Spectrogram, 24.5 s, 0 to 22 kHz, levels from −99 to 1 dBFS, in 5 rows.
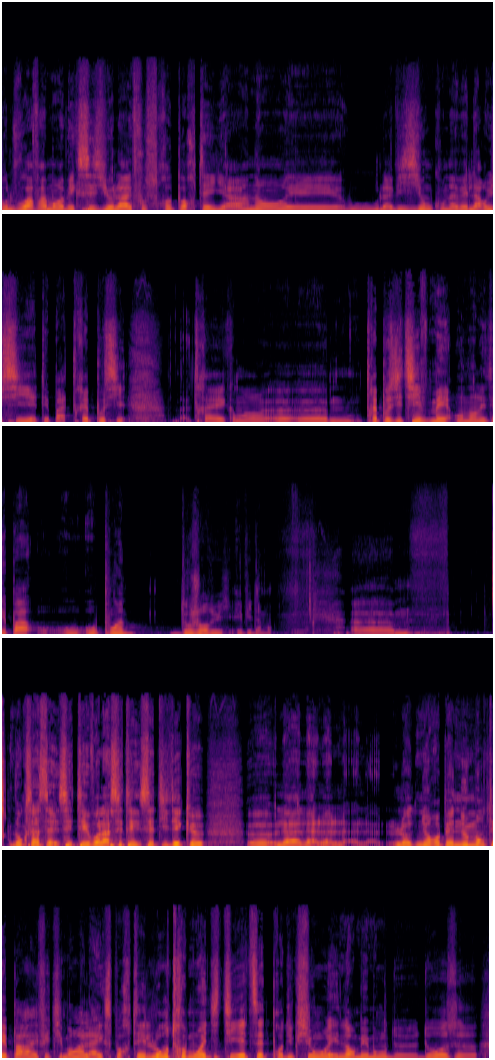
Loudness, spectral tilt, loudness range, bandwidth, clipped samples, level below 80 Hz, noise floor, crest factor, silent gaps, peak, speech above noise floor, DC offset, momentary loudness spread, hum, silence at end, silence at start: -40 LUFS; -5.5 dB/octave; 13 LU; 16 kHz; under 0.1%; -54 dBFS; -69 dBFS; 22 dB; none; -18 dBFS; 30 dB; under 0.1%; 17 LU; none; 0 s; 0 s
